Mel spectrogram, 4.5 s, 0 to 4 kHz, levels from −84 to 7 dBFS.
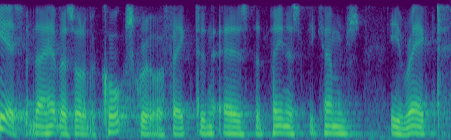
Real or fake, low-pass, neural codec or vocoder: real; 3.6 kHz; none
